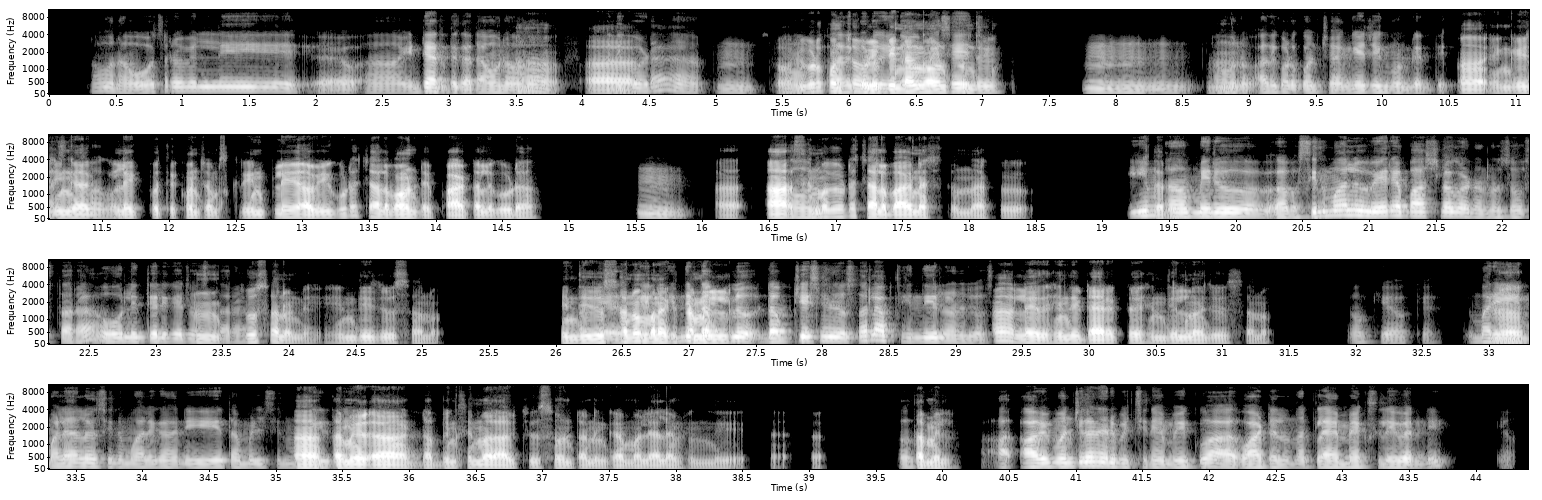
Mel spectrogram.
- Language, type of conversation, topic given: Telugu, podcast, సినిమాకు ఏ రకమైన ముగింపు ఉంటే బాగుంటుందని మీకు అనిపిస్తుంది?
- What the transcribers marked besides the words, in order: in English: "స్టోరీ"; in English: "మెసేజ్"; in English: "ఎంగేజింగ్"; in English: "ఎంగేజింగ్‌గా"; in English: "స్క్రీన్‌ప్లే"; other background noise; in English: "ఓన్లీ"; in English: "డబ్"; in English: "డైరెక్ట్‌గా"; in English: "డబ్బింగ్"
